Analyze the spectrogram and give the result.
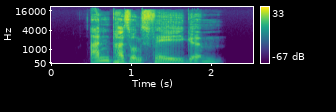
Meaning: strong dative masculine/neuter singular of anpassungsfähig
- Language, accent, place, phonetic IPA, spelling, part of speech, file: German, Germany, Berlin, [ˈanpasʊŋsˌfɛːɪɡəm], anpassungsfähigem, adjective, De-anpassungsfähigem.ogg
